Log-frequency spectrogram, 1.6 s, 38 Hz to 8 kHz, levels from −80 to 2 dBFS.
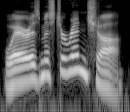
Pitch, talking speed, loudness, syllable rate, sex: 185 Hz, 145 wpm, -16 LUFS, 4.1 syllables/s, male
